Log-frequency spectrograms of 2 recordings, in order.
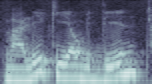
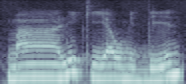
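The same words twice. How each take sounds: First: The vowel after the m is short. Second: The vowel after the m is long. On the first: It means the king of the day of judgment. "dibaca pendek" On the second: It means the owner of the day of judgment. "dibaca panjang"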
